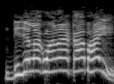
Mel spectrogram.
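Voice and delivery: ऊँची, बदली हुई फ़ोन वाली आवाज़ में डीजे वाला; फ़ोन पर बेफ़िक्र डीजे वाला बनकर बोलो; डीजे वाले की आवाज़. Acted. DJ operator on the phone. (दूल्हे के दोस्त से फ़ोन पर बात करता डीजे वाला, ऊँची आवाज़ में)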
